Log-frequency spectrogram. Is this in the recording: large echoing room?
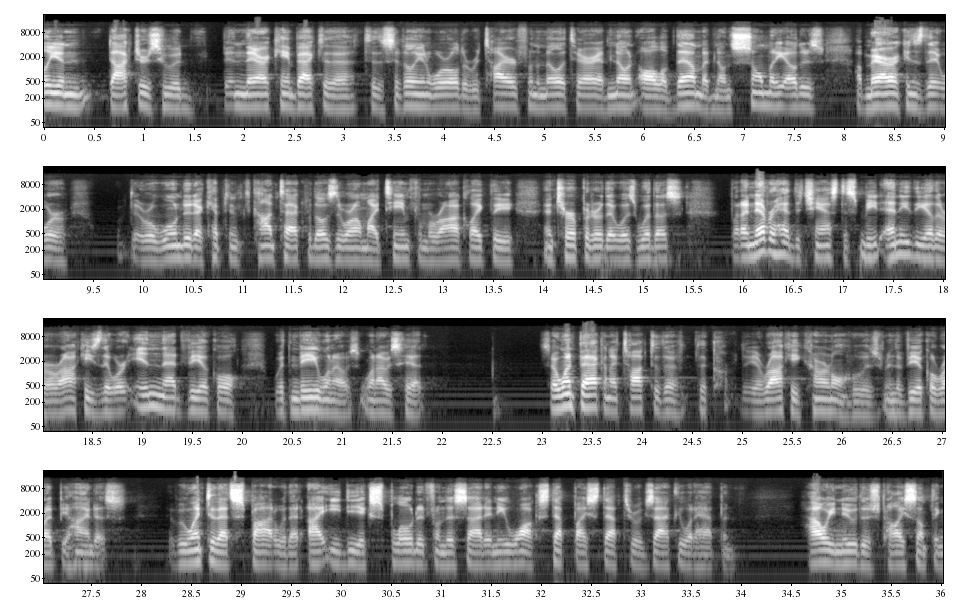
yes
